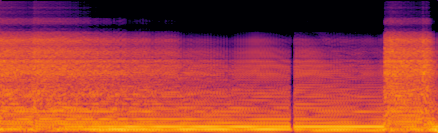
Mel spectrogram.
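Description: Seven-string electric guitar played through a high-gain Fortin amp head: a heavily distorted chord held ringing for about three seconds, briefly cut off and struck again near the end, with tight palm-muted riffing starting right after.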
